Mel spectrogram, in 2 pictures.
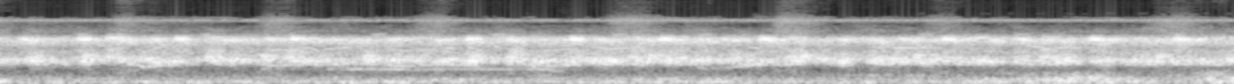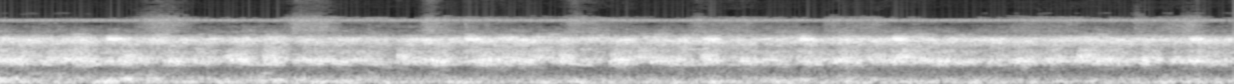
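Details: Dense rasping chorus of rice field frogs with rhythmic sharp clicks recurring about twice a second over a steady trilling drone and low rumbling noise.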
